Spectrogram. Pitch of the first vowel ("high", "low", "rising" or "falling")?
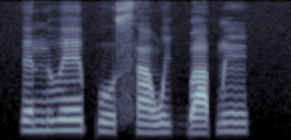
high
